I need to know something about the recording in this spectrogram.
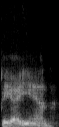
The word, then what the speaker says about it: pan: pan as a prefix p a n pon pon in Greek but we pronounce it pan in English uh and I remember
